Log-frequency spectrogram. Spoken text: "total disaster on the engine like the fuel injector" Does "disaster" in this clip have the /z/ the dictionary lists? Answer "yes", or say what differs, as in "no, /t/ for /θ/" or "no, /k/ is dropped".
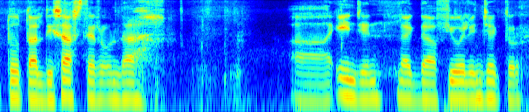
no, /s/ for /z/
